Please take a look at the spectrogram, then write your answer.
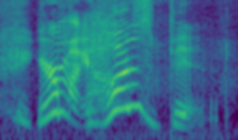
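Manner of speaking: high, put-on old lady's plea; pleading old wife. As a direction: beg him like a wronged old wife. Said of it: "she's like".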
